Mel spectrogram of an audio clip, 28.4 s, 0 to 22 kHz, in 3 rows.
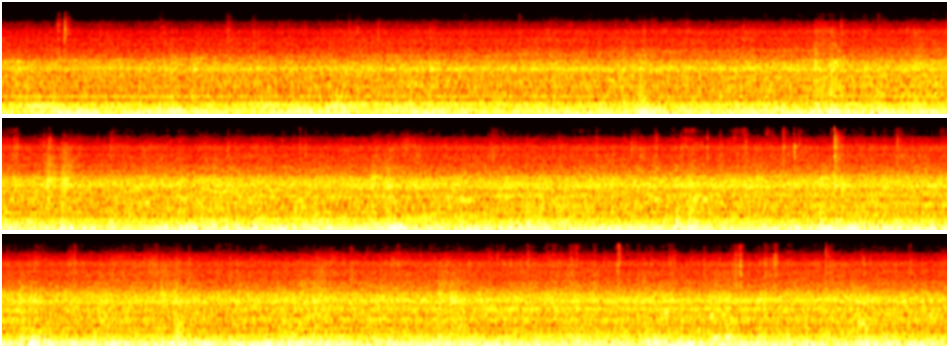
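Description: Sangi Railway 801-series electric train running along the line, heard from inside the driver's cab: a steady low rumble of wheels on rail with a thin steady whine and occasional faint clicks from the track, growing a little louder over the stretch.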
